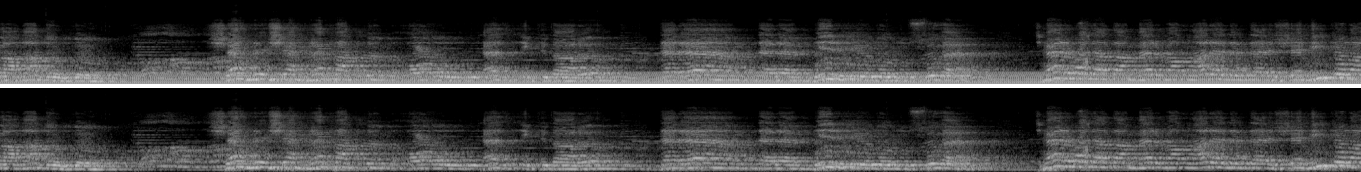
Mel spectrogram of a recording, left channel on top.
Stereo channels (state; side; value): noise; left; hum, 2 dB below the sound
